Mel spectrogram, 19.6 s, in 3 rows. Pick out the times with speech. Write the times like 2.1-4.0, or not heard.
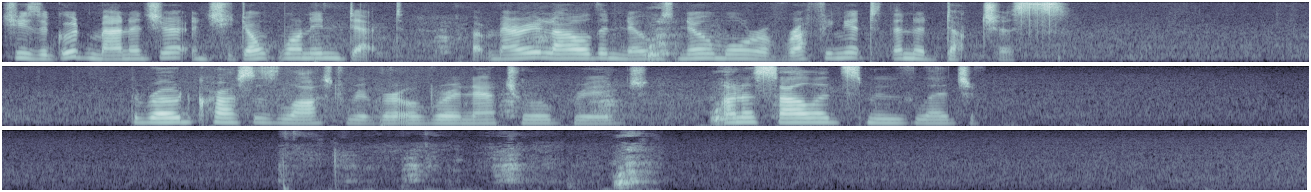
0.0-5.3, 7.2-11.4.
